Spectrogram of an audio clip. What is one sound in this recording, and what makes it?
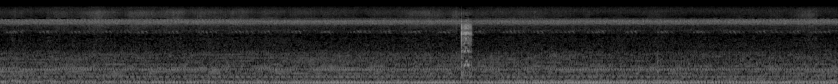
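Dry straw rustles softly as a man scatters it by hand.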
